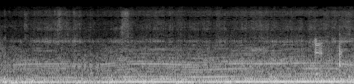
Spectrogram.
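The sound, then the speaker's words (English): A moped engine revs and strains while stuck on loose gravel, making a steady, loud buzzing drone with a fairly constant pitch throughout. “I got to go down here. You can hear me kind of get stuck here. I had to kind of gas it up.”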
